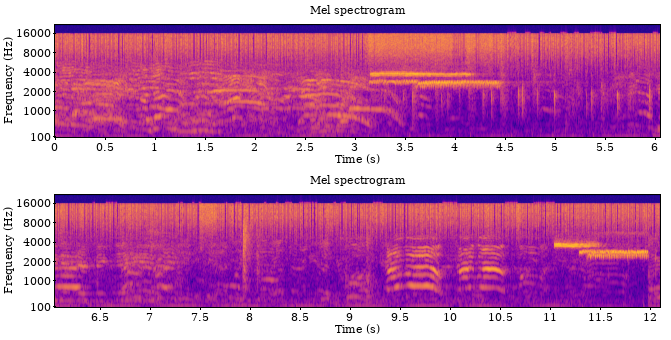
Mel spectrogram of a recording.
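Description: A referee's whistle blown twice, about eight seconds apart; each blast is a short, loud, shrill tone that drops slightly in pitch, heard over crowd voices and shouts.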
